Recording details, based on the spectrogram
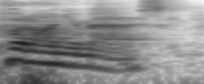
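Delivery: loud, curt, blunt, rude tone. Retelling what a worker at the door said: imitating a rude order. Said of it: "It was".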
